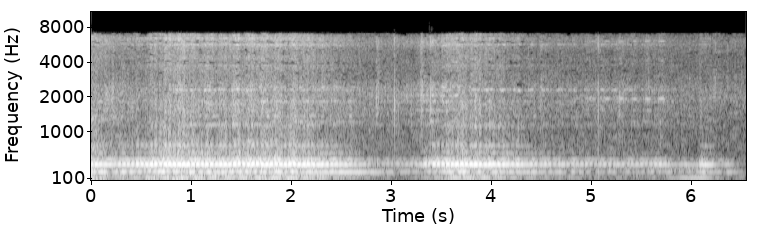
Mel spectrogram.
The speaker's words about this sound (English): High above a dark layer of storm clouds, a converted army bomber streaks in the direction of the American border.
